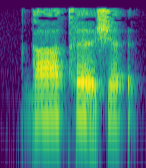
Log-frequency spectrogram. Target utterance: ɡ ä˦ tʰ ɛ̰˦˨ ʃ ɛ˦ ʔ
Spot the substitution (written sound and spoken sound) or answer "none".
none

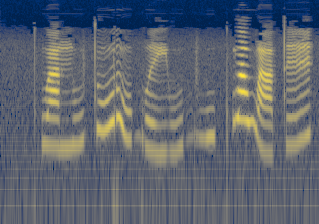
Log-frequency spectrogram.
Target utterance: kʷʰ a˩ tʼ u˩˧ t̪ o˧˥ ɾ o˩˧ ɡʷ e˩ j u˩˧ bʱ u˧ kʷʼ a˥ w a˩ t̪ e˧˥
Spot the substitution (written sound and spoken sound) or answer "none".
tʼ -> n̪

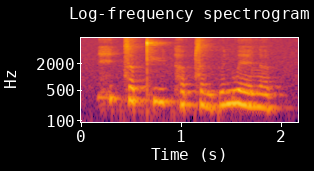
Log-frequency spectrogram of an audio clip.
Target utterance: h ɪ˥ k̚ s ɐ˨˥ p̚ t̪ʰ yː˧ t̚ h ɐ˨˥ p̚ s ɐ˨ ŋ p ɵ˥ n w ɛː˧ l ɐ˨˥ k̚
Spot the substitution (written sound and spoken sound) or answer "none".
none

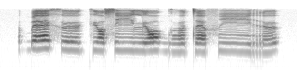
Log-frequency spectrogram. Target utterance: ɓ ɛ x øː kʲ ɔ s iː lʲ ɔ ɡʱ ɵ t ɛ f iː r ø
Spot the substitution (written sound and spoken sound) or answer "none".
none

